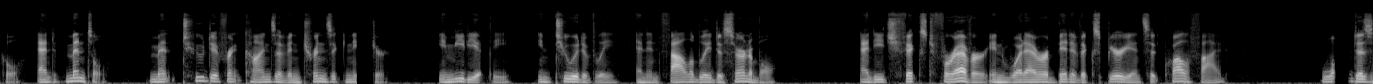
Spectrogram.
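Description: A run of AAC frames fails to arrive and the decoder mutes them, zeroing their spectrum, so the speech drops out in a soft-edged hole of about 170 ms, a length that fits four lost frames. It happens twice, from 3.56 to 3.74 s and from 13.33 to 13.52 s. The overlapping transform windows fade the sound down into each gap and back up out of it, so the AAC frame loss with muting leaves a smooth silence.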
